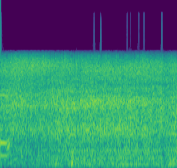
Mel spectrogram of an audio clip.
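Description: A car passing on a wet road, its tyres hissing, over a steady roadside hiss.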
